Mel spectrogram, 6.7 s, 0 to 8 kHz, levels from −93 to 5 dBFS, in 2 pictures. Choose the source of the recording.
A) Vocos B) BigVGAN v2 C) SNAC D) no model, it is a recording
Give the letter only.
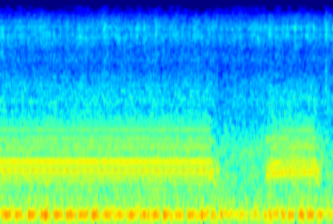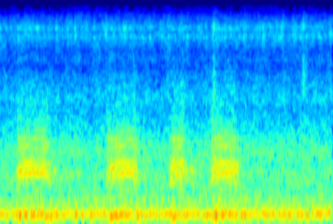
D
